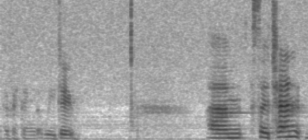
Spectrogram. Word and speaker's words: Chen: So CHEN, getting the awkward thing out of the way first, is pronounced Chen. A lot of people say chain.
